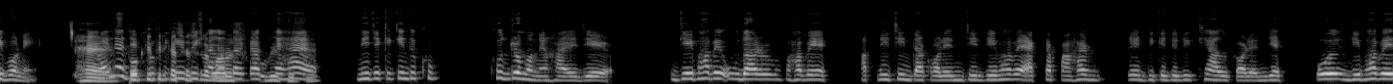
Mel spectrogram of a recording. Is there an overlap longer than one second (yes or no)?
yes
